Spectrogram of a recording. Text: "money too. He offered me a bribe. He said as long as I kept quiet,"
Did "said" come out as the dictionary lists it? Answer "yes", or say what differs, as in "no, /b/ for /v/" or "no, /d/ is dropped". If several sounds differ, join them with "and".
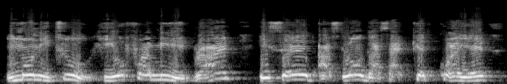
yes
